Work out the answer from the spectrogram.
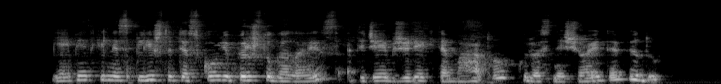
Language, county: Lithuanian, Tauragė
